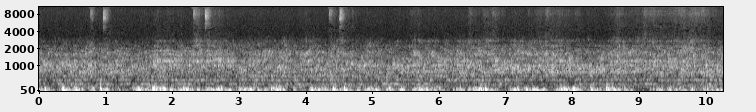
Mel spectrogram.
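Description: Low, uneven background rumble with a few faint clicks, and no speech.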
